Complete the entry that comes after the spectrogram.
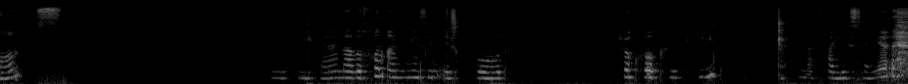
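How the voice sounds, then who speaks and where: A soft-spoken woman at a high pitch, with light background noise. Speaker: beauty and tech vlogger. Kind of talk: casual product review to camera. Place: home room. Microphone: camera far.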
